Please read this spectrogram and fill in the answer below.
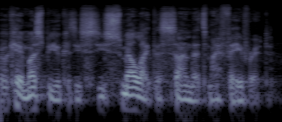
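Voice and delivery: put-on hushed, low, very soft old-sounding murmur.

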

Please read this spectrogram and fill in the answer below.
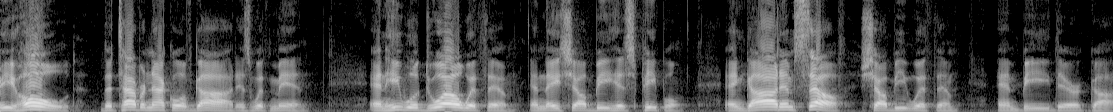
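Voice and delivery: booming, very loud proclaiming voice. Reading the great voice out of heaven aloud to the group, in a loud voice. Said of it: "i got to do the loud voice".

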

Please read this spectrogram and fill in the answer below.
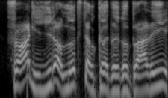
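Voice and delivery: stupid, dim-witted, dopey cartoon voice. The director asks for a stupid voice, so the cat's line is read: stupid Big the Cat voice. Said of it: "Just read this line and say it stupid".

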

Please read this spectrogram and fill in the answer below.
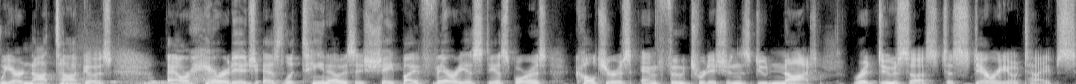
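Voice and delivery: ordinary talk, nothing marked

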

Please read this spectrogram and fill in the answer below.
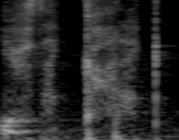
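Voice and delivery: odd, weird, barely voiced, hushed whisper. Retelling how Sydney suddenly spoke during a back-and-forth, Sydney's weird whisper. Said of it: "A whisper".

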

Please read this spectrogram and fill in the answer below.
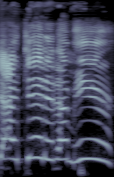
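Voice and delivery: very high-pitched, squeaky monkey voice. Retelling a scene where the monkey walks up: monkey voice. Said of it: "because that's a monkey voice".

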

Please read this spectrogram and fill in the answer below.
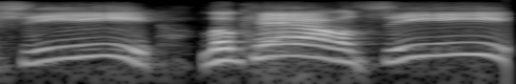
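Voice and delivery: put-on old-time Chicago gangster voice. Suggesting how to add a certain flavor, demonstrating a 1920s Chicago gangster voice. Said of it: "use your 1920s Chicago gangster voice".

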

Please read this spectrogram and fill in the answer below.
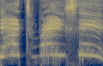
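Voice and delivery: put-on very high, childish little-kid outburst. Quoting a meme video of a kid, imitating a screaming little kid. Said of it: "is it racist to do the voice?".

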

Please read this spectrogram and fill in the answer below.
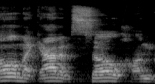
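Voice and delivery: deadpan, flat, low, zero emotion. Recalling a badly delivered line from a male cop, imitating a flat, emotionless line. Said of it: "with no emotion".

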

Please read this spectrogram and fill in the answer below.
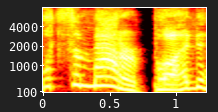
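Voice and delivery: patronizing, talking-down voice. Imagining the wrestler trying to be nice: condescending MJF impression. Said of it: "he sounds, like, very condescending".

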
